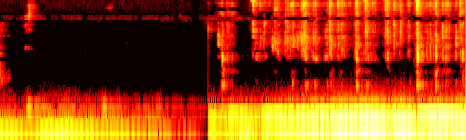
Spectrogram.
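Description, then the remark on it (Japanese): A low hum for about two seconds, then rapid, continuous typing on a Razer computer keyboard begins, a dense stream of clicking keystrokes that carries on to the end, with no talking. “お、それはレーザーのキーボードだけんですか、はい、今回はレーザーのキーボードです。”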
